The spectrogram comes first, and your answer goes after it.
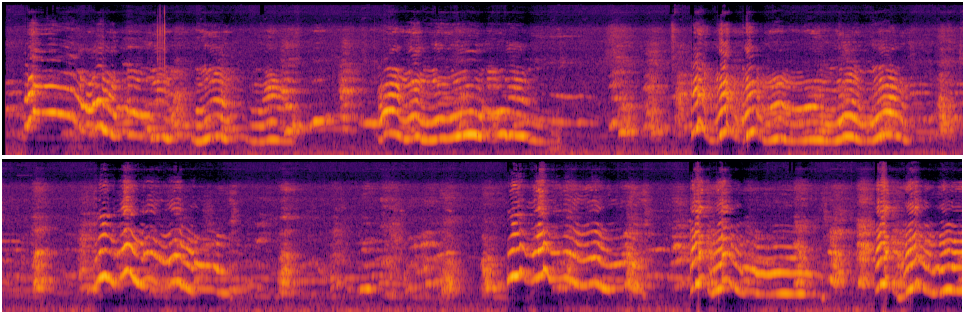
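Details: Siberian Huskies, branded pet dogs, howling and yowling in long wavering, rising and falling cries, several overlapping voices in bursts throughout, with some short sharper barks mixed in.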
